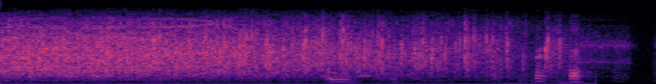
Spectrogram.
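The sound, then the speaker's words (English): An applause sound effect played for the season premiere of the North American Wrestling Connection: a burst of dense, steady crowd applause with a few cheering voices rising through it near the end, then tapering off abruptly. “So let's get some applause for that.”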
